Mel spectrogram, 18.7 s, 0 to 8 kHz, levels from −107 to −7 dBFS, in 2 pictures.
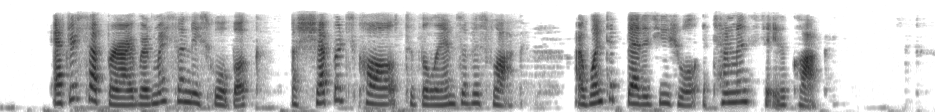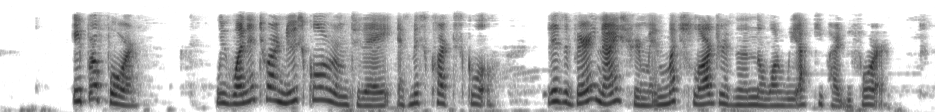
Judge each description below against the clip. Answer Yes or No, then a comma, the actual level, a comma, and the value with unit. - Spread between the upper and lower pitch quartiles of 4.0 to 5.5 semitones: Yes, average, 5.2 semitones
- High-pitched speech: Yes, high, 235 Hz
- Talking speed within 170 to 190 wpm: Yes, average, 185 wpm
